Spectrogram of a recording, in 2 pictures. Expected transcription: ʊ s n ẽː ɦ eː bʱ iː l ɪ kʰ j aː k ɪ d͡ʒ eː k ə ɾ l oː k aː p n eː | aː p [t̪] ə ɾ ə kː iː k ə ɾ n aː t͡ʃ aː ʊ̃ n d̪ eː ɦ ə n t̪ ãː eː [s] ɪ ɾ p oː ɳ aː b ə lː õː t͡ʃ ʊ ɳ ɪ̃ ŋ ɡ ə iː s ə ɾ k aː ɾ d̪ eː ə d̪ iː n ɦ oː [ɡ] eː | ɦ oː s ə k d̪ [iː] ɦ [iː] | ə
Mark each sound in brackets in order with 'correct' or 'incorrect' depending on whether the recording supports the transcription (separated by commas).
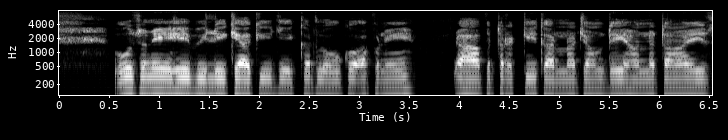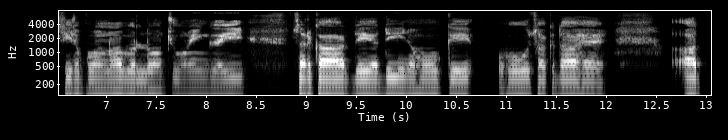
correct, correct, incorrect, incorrect, incorrect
